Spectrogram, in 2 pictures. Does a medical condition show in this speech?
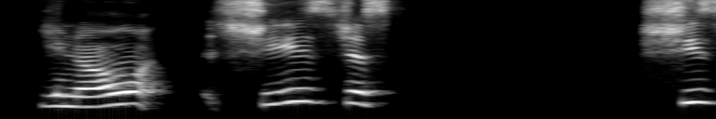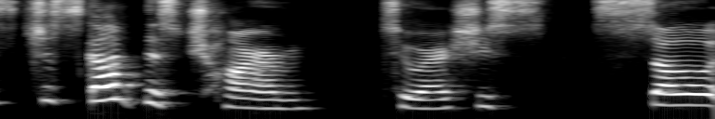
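No.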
